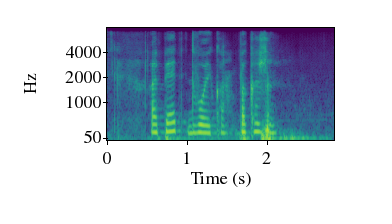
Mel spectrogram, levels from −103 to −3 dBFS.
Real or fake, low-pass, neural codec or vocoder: fake; 7.2 kHz; codec, 16 kHz, 4 kbps, X-Codec, HuBERT features, trained on LibriSpeech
